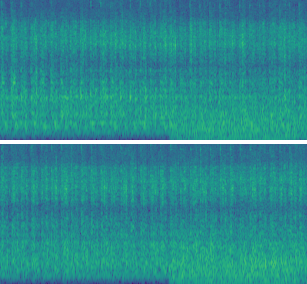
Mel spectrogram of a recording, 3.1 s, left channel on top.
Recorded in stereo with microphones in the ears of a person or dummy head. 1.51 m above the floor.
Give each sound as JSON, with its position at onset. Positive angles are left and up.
{"t": 1.7, "sound": "footsteps", "side_deg": -55, "distance_m": 2.5}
